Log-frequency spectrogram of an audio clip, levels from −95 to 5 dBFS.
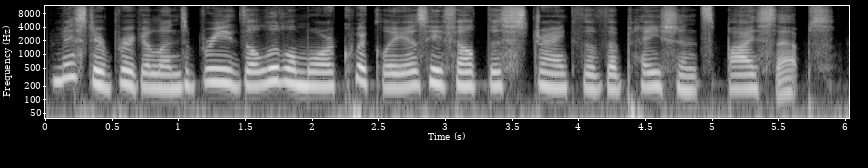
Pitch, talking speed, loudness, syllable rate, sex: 205 Hz, 160 wpm, -17 LUFS, 3.9 syllables/s, female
